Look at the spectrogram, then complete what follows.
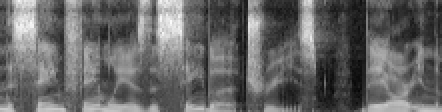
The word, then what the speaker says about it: Ceiba: I know we look at it and we think Ceiba, but it is pronounced Ceiba.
